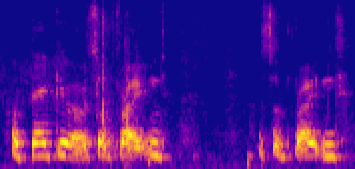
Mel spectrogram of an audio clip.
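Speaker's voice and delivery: put-on very high, loud little girl voice; relieved little girl crying out. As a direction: gush with relief.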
